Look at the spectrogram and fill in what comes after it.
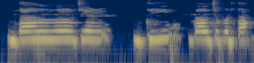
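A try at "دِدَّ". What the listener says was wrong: হলো না তো, এই দালকে ধরেন, এই যে তাসদিদ থাকলে দুইবার পড়তে হয়।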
